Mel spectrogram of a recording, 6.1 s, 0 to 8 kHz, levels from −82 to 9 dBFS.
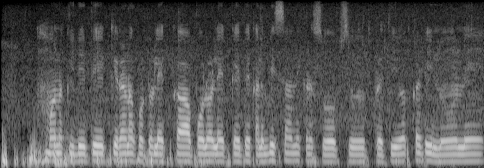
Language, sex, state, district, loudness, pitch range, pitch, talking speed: Telugu, male, Andhra Pradesh, Sri Satya Sai, -16 LUFS, 125-135 Hz, 130 Hz, 150 wpm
